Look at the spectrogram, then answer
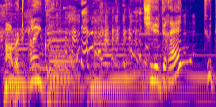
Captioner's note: children laughing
